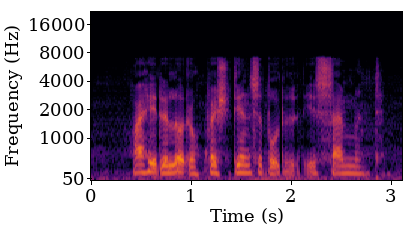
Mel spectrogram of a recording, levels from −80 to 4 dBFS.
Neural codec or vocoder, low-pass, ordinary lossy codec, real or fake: autoencoder, 22.05 kHz, a latent of 192 numbers a frame, VITS, trained on many speakers; 7.2 kHz; none; fake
